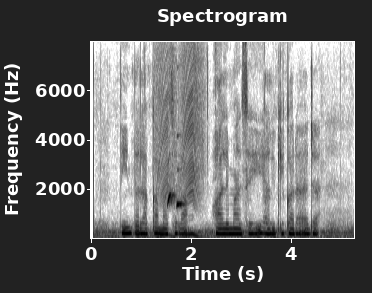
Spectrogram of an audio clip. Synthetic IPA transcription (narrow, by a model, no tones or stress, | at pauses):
t̪iːnt̪ɐlakːamɐsəla | aːlɪmãseɦiɦɐlkikɐɾaːja̰d͡ʒaːe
